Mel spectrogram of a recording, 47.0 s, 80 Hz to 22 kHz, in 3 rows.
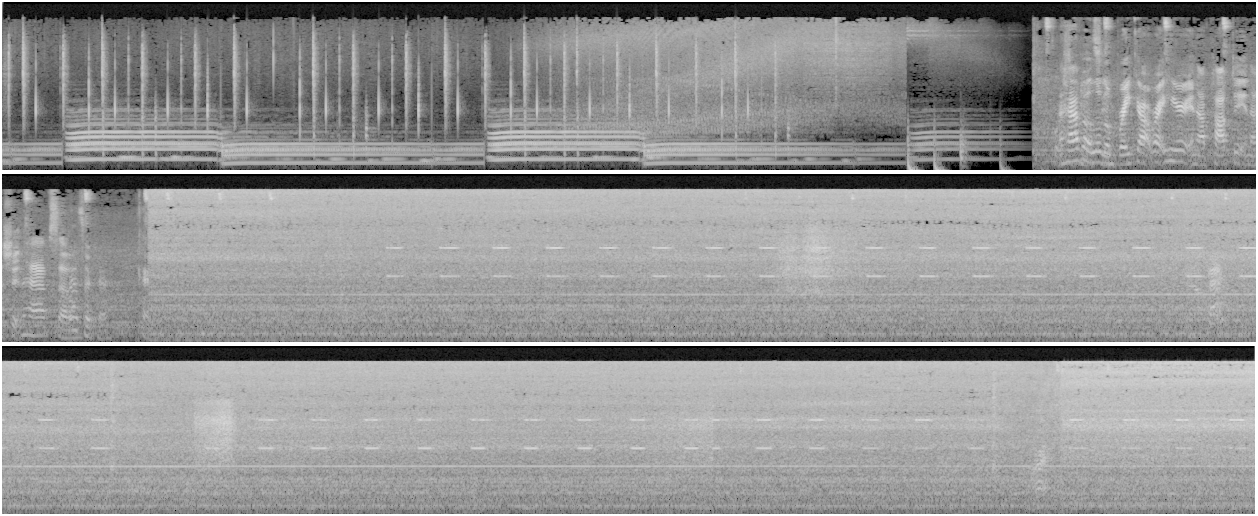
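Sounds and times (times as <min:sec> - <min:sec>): air rushing from hose: 0:25.2 - 0:26.4, 0:33.7 - 0:34.5
rapid regular beeping: 0:26.5 - 0:32.7, 0:34.5 - 0:43.7.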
